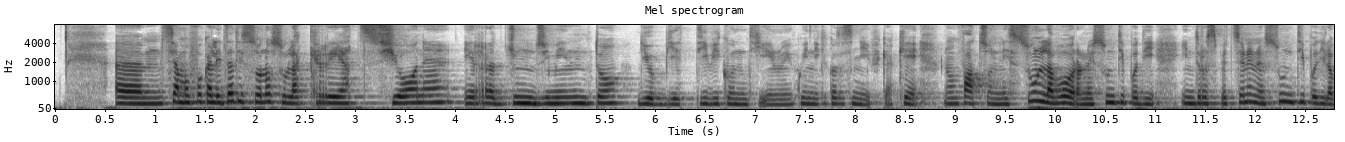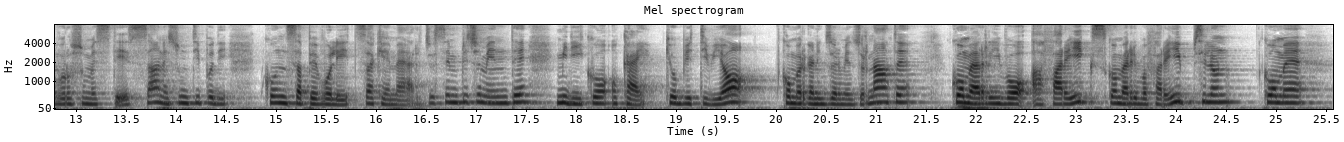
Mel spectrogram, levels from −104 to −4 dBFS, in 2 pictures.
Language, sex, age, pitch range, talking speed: Italian, female, 20-39, 195-240 Hz, 140 wpm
